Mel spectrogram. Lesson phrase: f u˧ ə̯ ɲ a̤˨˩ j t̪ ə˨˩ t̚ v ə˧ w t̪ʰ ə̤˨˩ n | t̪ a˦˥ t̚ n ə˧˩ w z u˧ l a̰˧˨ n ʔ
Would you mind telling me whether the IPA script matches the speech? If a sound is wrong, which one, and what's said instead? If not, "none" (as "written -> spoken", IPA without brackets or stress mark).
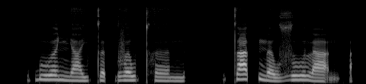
f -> ɓ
